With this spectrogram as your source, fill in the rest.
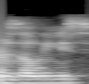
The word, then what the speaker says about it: Zelis: So then my particular company that I represent is Zelis, or Zelis is actually how it's pronounced.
